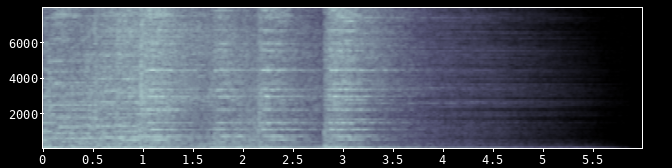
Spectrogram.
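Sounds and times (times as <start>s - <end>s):
large win sound: 0.0s - 3.8s.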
